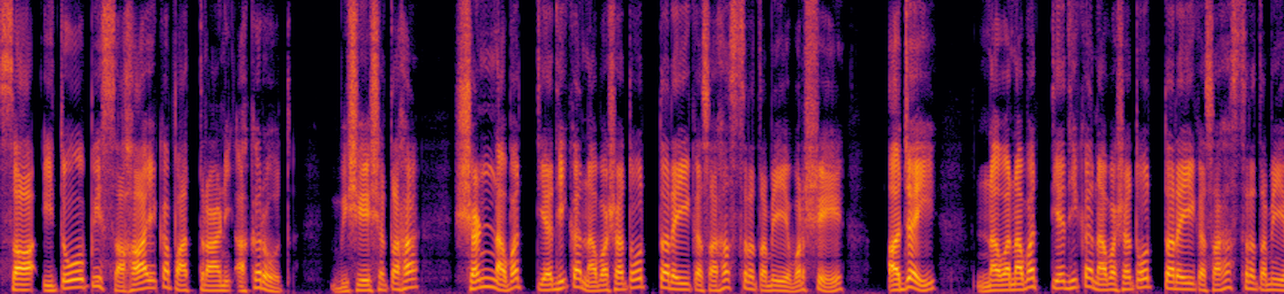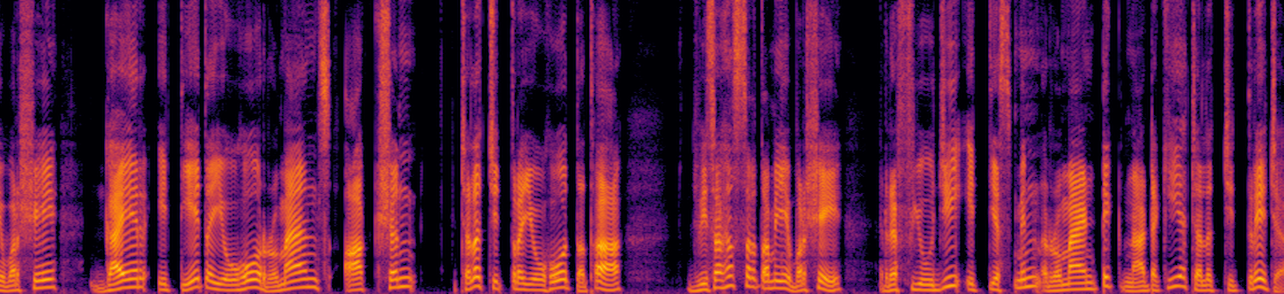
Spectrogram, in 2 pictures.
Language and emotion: Sanskrit, neutral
